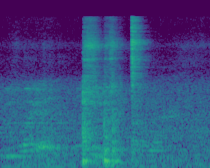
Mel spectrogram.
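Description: A faint voice, low and indistinct, with a few short hissing sounds about a second in.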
